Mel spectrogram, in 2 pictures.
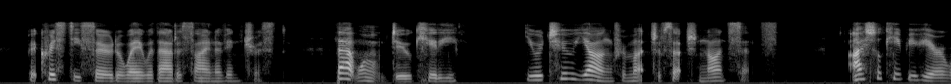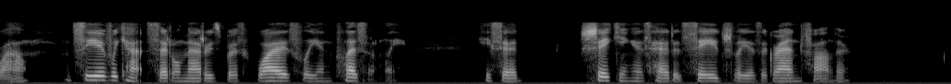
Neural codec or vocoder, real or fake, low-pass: none; real; 7.2 kHz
